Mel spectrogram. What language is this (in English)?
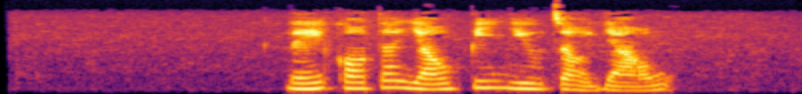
Cantonese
